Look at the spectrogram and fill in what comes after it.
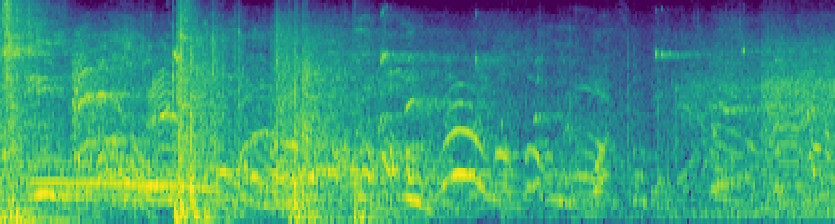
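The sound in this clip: A basketball slams home in a dunk after a player's aerial somersault. A couple of heavy thumps land amid busy squeaks and scuffling.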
